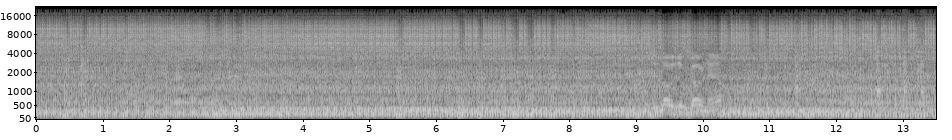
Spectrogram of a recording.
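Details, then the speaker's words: 1980s Mountfield AV85S two-stroke lawn mower run for a look, no repair done: rough, uneven knocking through its buzzing idle. Engine knock, owner suspects a failed big-end bearing, not confirmed. "so I reckon we've got a big end bearing that's gone that's what I'm guessing"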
